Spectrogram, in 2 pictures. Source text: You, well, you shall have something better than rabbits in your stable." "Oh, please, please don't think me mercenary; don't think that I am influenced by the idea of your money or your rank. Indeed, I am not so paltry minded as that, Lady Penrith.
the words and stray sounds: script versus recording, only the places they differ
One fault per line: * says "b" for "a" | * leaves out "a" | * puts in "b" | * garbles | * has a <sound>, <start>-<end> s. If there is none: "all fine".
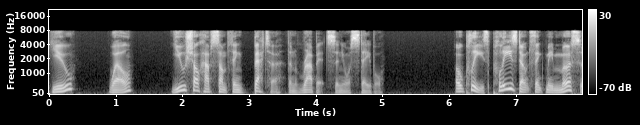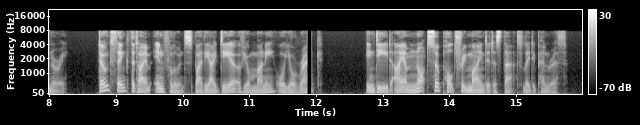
* has a dropout, 11.9-11.9 s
